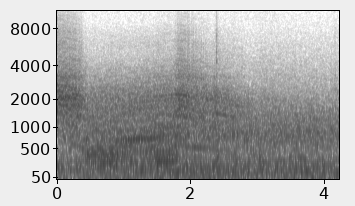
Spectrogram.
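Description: A manual-transmission car accelerating in a driving video game, its engine note climbing in pitch as it revs, then settling into a loud, steady drone.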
